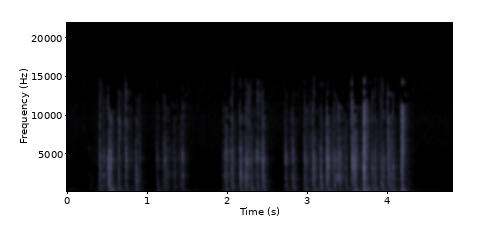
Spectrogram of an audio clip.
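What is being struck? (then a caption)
Plastic keyboard keys. Both hands type with their fingertips on a hollow, teal plastic Ubotie keyboard with round white plastic keys. Four bursts of rapid, clacky keystrokes come with short pauses between them. Each click is short and bright with a hollow, low body.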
